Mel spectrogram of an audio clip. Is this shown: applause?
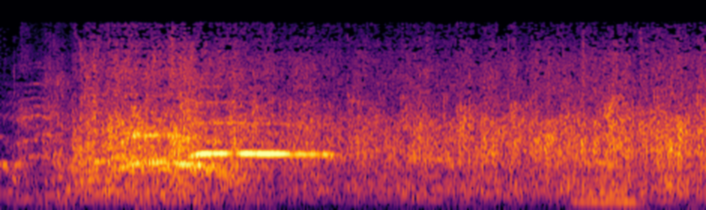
yes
